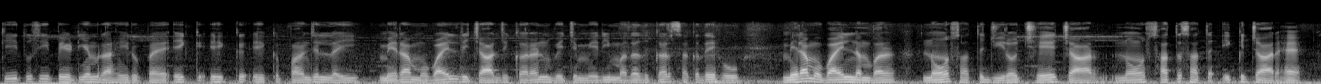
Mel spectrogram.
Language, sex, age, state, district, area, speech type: Punjabi, male, 18-30, Punjab, Ludhiana, rural, read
